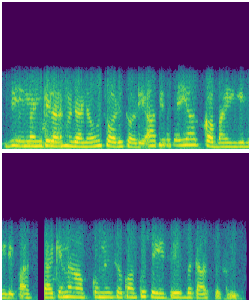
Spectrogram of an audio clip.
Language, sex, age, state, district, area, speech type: Urdu, female, 18-30, Delhi, Central Delhi, urban, conversation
